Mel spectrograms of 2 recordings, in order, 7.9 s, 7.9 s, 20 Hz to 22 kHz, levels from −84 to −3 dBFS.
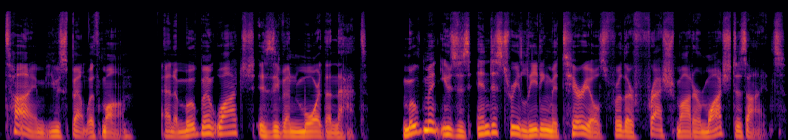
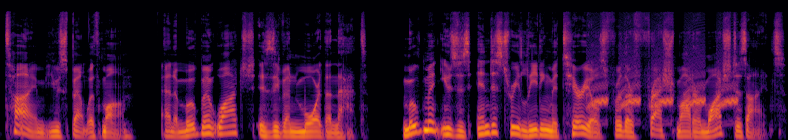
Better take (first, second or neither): first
